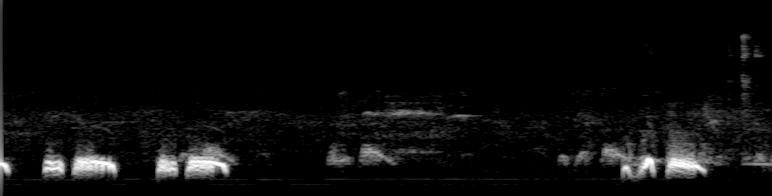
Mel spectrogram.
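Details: Deep-voiced thổ sấm style spotted dove in urgent thúc gù cooing. Two quick low phrases, each a short note then a held coo, followed by a pause with soft murmured notes, then another doubled-note phrase ending in a sustained coo.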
